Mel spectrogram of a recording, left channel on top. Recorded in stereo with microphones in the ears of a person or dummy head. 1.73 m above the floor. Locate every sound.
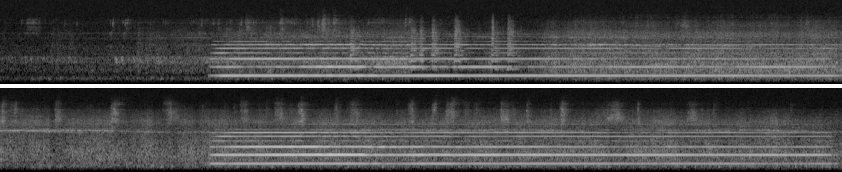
2.1 s a flute: 25° right (ahead or behind), 3 m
